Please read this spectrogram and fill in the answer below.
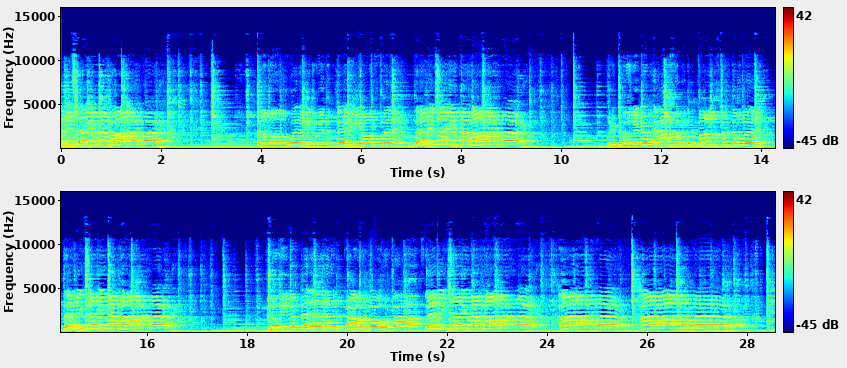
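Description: A young woman singing into a handheld microphone, phrase after phrase with short breaks, over instrumental accompaniment with guitar.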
